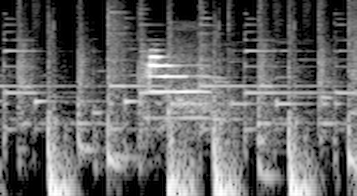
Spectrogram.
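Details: A cat gives a single drawn-out meow in the middle, bright and slightly falling, over loud rhythmic children's music with repeated drum beats.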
